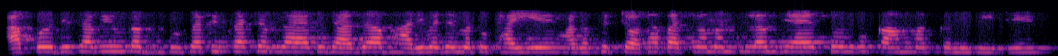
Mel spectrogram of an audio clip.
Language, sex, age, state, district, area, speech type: Hindi, female, 18-30, Uttar Pradesh, Azamgarh, urban, conversation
